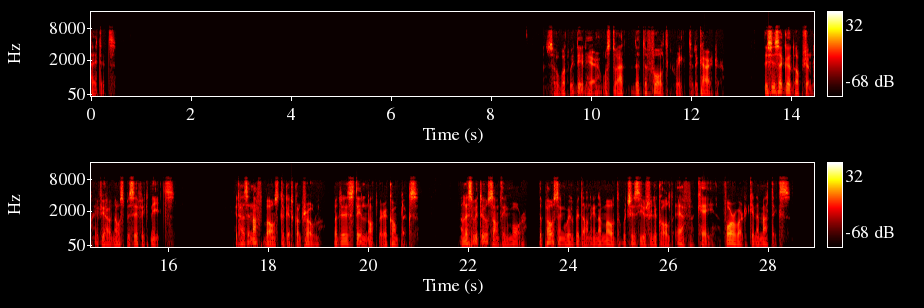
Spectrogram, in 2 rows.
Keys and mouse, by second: 0.7 r.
